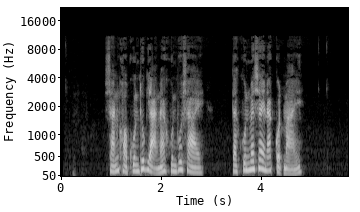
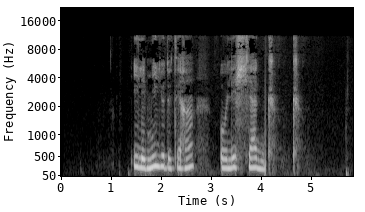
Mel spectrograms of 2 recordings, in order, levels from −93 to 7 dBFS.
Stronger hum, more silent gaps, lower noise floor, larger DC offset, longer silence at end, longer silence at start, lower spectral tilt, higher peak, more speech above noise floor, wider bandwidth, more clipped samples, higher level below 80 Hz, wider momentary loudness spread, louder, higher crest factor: neither; neither; second, -68 dBFS vs -73 dBFS; neither; first, 0.95 s vs 0.15 s; second, 0.9 s vs 1.45 s; first, -6.5 dB/octave vs -4 dB/octave; about the same, -2 dBFS vs -4 dBFS; second, 50 dB vs 55 dB; about the same, 11.5 kHz vs 11.5 kHz; neither; about the same, -52 dBFS vs -56 dBFS; second, 9 LU vs 16 LU; about the same, -19 LUFS vs -19 LUFS; about the same, 20 dB vs 16 dB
